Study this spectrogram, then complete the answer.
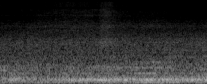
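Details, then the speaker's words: Hyundai Accent with code P0121 and no power, after replacing the throttle position sensor and resetting codes: engine revved, pulling cleanly and evenly with smooth rising hum, no stumble; check engine light gone, power restored, throttle was the problem. "Yun, wala nang check engine. I-rev natin kung persado na ba. Yun, persado na."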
